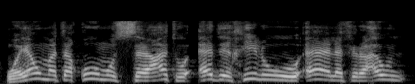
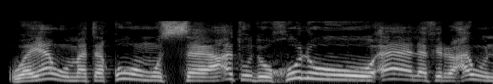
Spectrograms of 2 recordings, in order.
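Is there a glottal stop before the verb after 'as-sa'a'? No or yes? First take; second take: yes; no. First: A glottal stop starts the verb after as-sa'a. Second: The verb joins as-sa'a with no glottal stop. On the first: Guards are ordered to bring the family of Pharaoh into the punishment. "هذا إذا قرأناها بالقطع بهمزة القطع" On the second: The family of Pharaoh are themselves called to enter the punishment. "لكن قراءة الوصل"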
